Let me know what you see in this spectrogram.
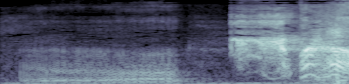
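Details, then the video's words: Angry Chihuahua, a pet, gives a low, steady buzzing growl for almost a second, then after a brief pause bursts into a loud, harsh, noisy snarl or bark lasting over half a second. "The most Angry and Funny Chihuahua Compilation"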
